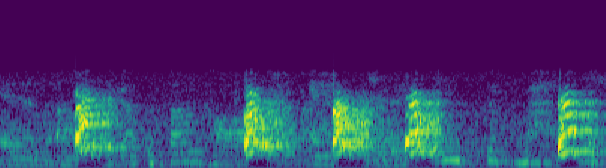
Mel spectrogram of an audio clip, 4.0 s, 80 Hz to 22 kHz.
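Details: Dozer, a 5½-month-old St. Bernard, barks loudly while trying to get another dog, Simba, to play with him: five deep, punchy barks at uneven intervals of half a second to a second, with a faint murmur of voices underneath.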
